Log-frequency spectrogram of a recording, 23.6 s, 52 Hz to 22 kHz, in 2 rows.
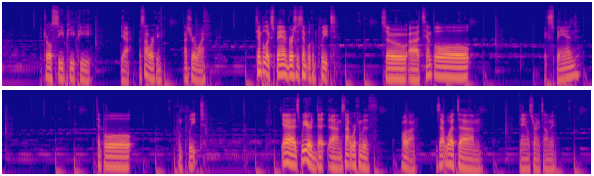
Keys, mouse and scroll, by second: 0.0-0.4 typing, 3.1 Escape, 7.5-9.4 typing, 8.0 alt+x, 10.5-11.7 typing, 12.3 Return, 13.1 alt+x, 14.1-15.6 typing, 16.3 ctrl+j, 16.6 Return, 19.6 Escape, 20.2 ctrl+g, 20.5 ctrl+g, 21.3 ctrl+alt+j, 23.3 ctrl+j, 23.4 Return.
